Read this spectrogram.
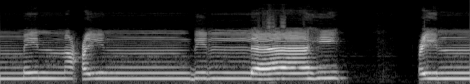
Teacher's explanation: यहाँ पर नून साकिन के बाद दाल हरूफ इख्फा में से है, तो यहाँ पर हमने इसको नून साकिन पर इख्फा करना है। इंदिल्लाही, लफ्ज़ अल्लाह की लाम जो है पिछले हर्फ यानी कि दाल की कसरा की वजह से, दाल के ज़ेर की वजह से जो है ये बारीक पड़ी जा रही है।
